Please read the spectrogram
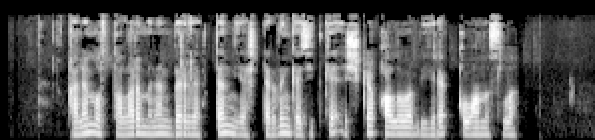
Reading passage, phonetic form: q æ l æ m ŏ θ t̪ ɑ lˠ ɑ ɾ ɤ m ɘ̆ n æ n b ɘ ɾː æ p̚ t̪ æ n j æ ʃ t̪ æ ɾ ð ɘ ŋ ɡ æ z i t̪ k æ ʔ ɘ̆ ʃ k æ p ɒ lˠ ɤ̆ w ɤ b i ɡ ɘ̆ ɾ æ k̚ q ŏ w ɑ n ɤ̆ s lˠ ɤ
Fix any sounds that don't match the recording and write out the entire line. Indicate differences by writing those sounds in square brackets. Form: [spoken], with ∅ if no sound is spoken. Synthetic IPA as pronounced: q æ l æ m ŏ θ t̪ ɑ lˠ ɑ ɾ ɤ m ɘ̆ n æ n b ɘ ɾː æ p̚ t̪ æ n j æ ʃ t̪ æ ɾ ð ɘ ŋ ɡ æ z i t̪ k æ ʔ ɘ̆ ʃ k æ [q] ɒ lˠ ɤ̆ w ɤ b i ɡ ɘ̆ ɾ æ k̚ q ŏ w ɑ n ɤ̆ s lˠ ɤ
